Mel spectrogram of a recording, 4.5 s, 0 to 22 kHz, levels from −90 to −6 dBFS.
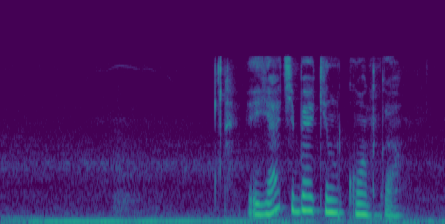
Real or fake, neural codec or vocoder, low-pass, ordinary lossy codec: real; none; none; none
